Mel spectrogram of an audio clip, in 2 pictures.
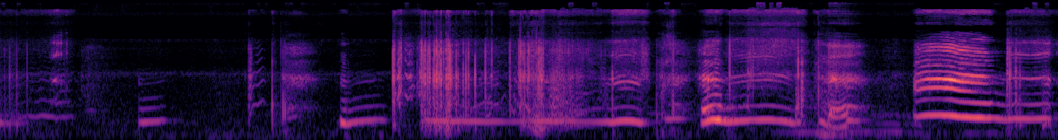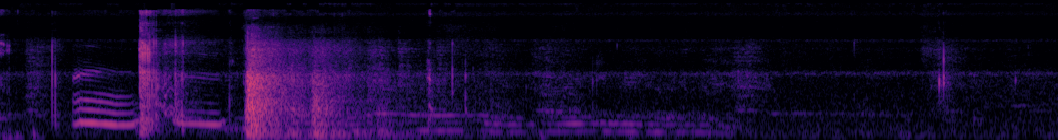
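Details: A crawling baby gives short tonal fussing cries and whimpers that rise and fall, then trail off into quiet; infant cry.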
